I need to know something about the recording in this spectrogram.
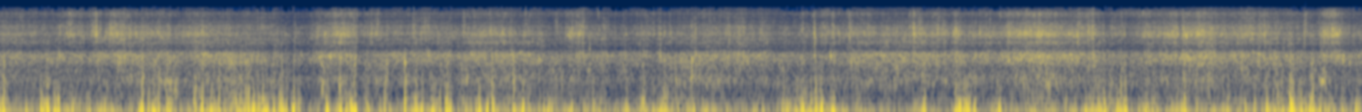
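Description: Choppy waves slap against a kayak's hull.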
